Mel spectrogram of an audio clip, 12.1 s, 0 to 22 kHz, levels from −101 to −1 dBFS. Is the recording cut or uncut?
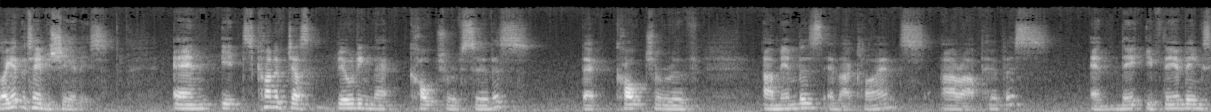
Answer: cut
